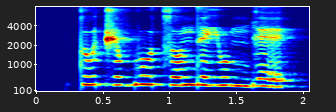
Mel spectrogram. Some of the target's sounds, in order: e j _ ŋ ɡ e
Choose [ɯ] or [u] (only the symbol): u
